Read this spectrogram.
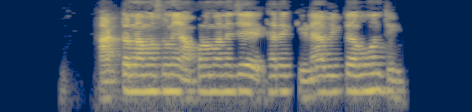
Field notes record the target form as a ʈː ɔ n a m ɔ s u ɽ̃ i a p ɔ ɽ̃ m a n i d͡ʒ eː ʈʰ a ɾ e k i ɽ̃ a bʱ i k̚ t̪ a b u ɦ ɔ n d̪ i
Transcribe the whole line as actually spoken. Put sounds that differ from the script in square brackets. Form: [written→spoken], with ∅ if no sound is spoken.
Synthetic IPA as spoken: a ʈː ɔ n a m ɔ s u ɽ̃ i a p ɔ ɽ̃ m a n [i→e] d͡ʒ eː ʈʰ a ɾ e k i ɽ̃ a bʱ i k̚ t̪ a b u ɦ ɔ n [d̪→t̪] i

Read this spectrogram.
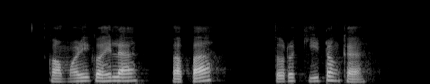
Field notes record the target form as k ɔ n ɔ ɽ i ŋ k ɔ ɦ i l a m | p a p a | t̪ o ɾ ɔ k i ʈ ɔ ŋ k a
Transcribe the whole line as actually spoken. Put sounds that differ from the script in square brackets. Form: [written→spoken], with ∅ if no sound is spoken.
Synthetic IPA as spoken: k ɔ [n→m] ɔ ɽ i [ŋ→∅] k ɔ ɦ i l a [m→∅] | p a p a | t̪ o ɾ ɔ k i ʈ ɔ ŋ k a

